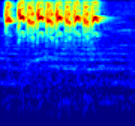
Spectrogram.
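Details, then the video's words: Fast, shrill rattle of about ten high, bright notes from a Sogon calling out to rivals, delivered in one quick burst lasting just over a second before falling silent. "SUARA BURUNG SOGON GACOR KERAS, GACOR JUARA"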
